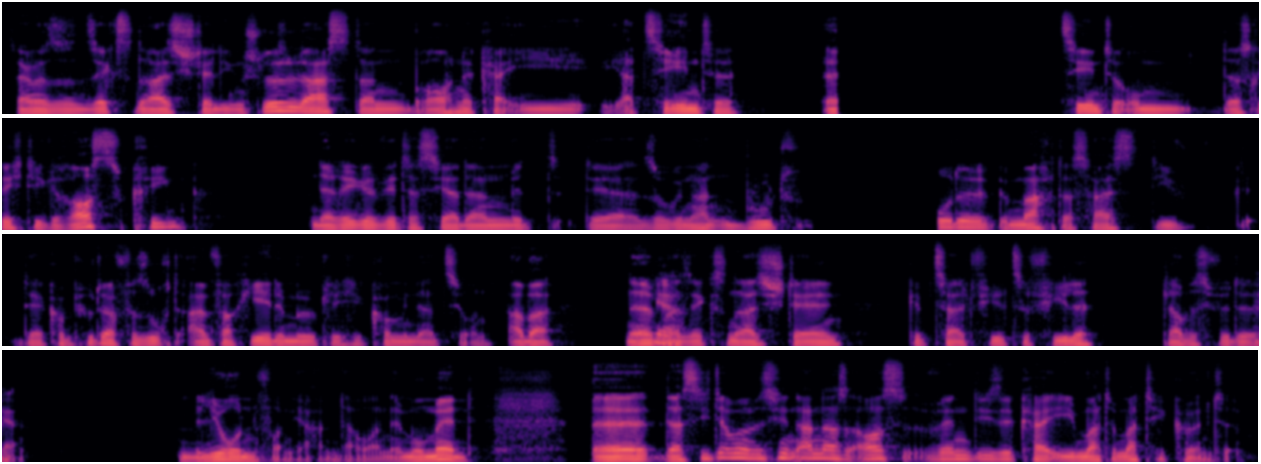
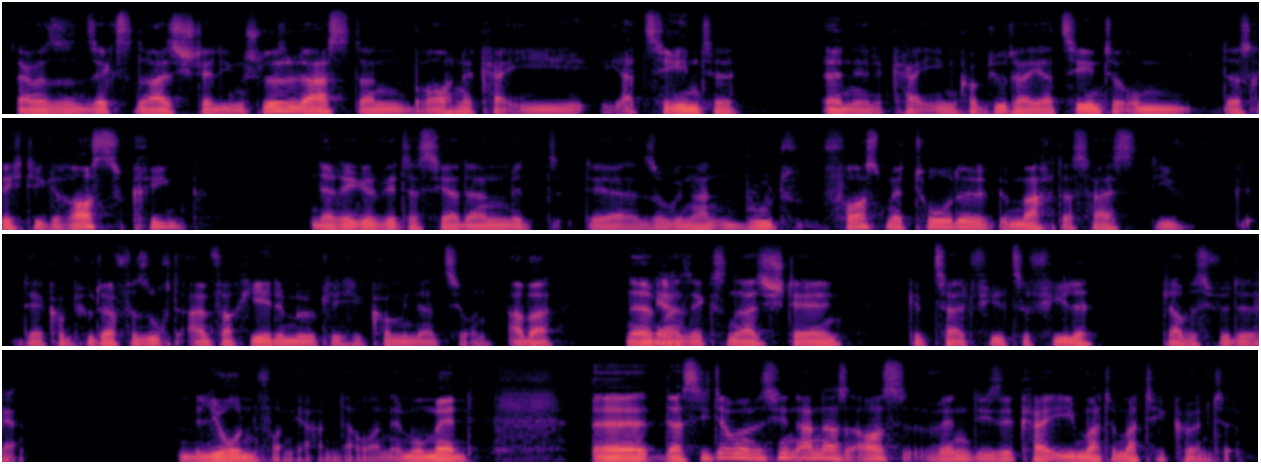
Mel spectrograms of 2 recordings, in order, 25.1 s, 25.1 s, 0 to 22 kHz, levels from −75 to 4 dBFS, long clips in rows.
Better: second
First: audio cutting out; at 4 s for 1 s and at 10 s for 0.5 s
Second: none

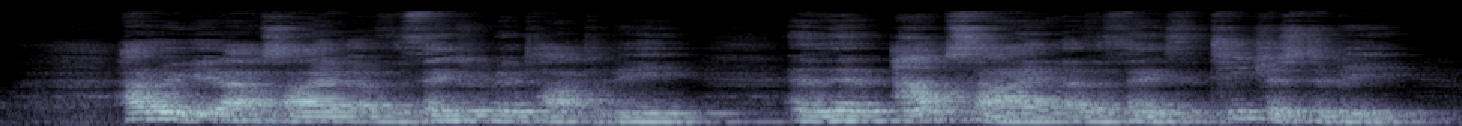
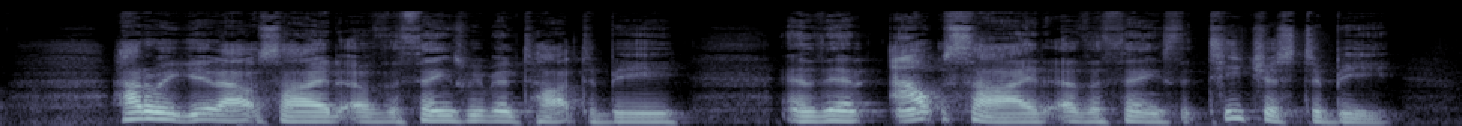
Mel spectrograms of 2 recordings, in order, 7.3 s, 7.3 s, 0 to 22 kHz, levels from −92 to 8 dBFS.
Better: second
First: off-mic speech; far // room echo; strong; dies away in 0.8 s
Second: none

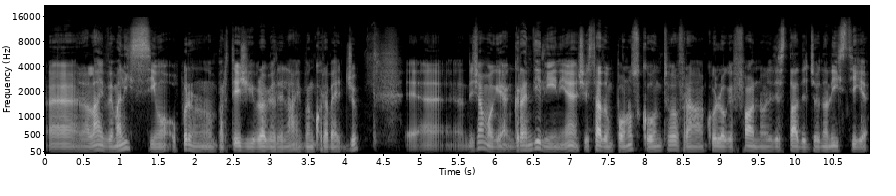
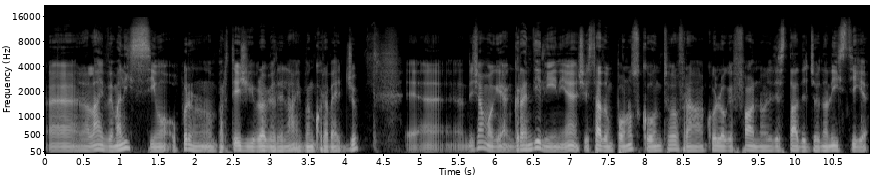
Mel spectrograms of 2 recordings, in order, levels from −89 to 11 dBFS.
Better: second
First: thin; somewhat; fading below 400 Hz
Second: none

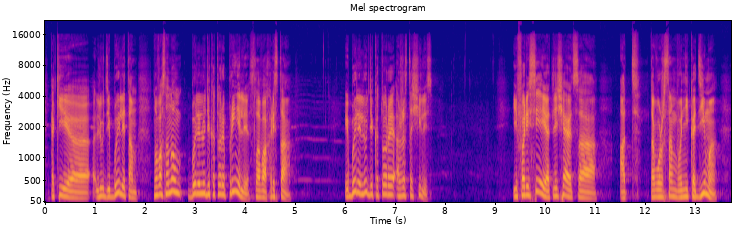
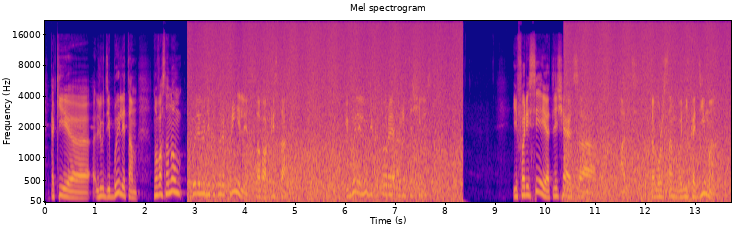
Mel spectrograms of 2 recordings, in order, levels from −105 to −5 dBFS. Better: first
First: none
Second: hiss; loud; from 3 to 8.5 s and from 10 s on; 1 dB below the speech

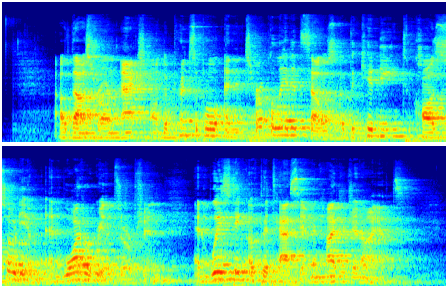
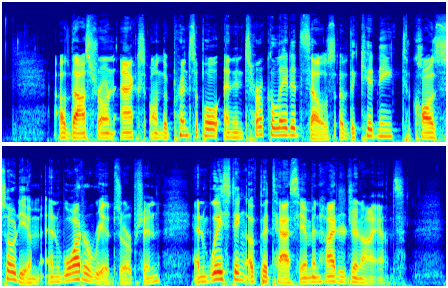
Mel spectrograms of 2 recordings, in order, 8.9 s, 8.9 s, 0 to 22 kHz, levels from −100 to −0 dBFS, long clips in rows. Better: second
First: room echo; slight; dies away in 0.8 s // off-mic speech; somewhat distant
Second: none

